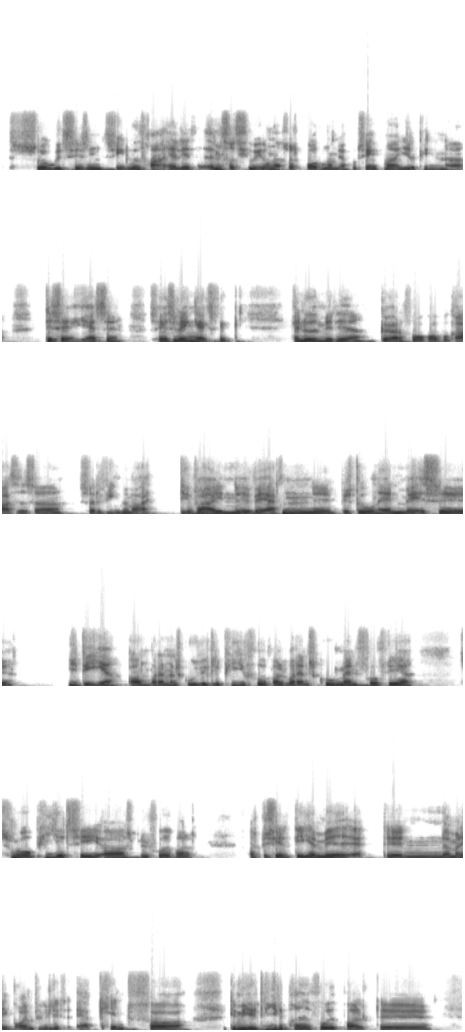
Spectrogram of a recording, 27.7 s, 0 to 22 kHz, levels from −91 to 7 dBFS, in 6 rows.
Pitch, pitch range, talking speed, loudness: 150 Hz, 140-165 Hz, 220 wpm, -21 LUFS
